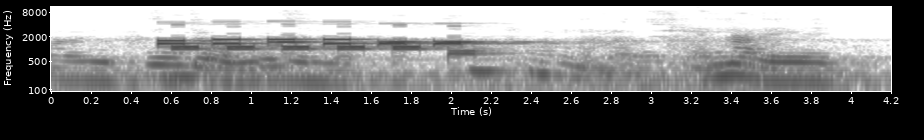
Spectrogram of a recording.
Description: Multi-frequency trunk signalling (R2, with the far end's replies), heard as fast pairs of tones, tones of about 140 ms, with room echo and the noise inside a lift. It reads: 245411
